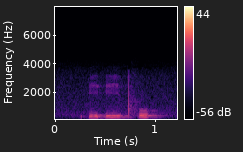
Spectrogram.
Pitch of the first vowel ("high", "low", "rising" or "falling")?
low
